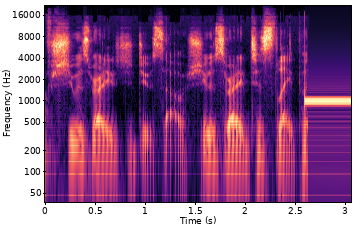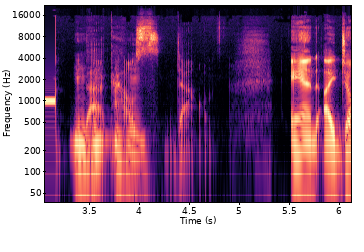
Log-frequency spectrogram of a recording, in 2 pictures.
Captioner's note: beep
